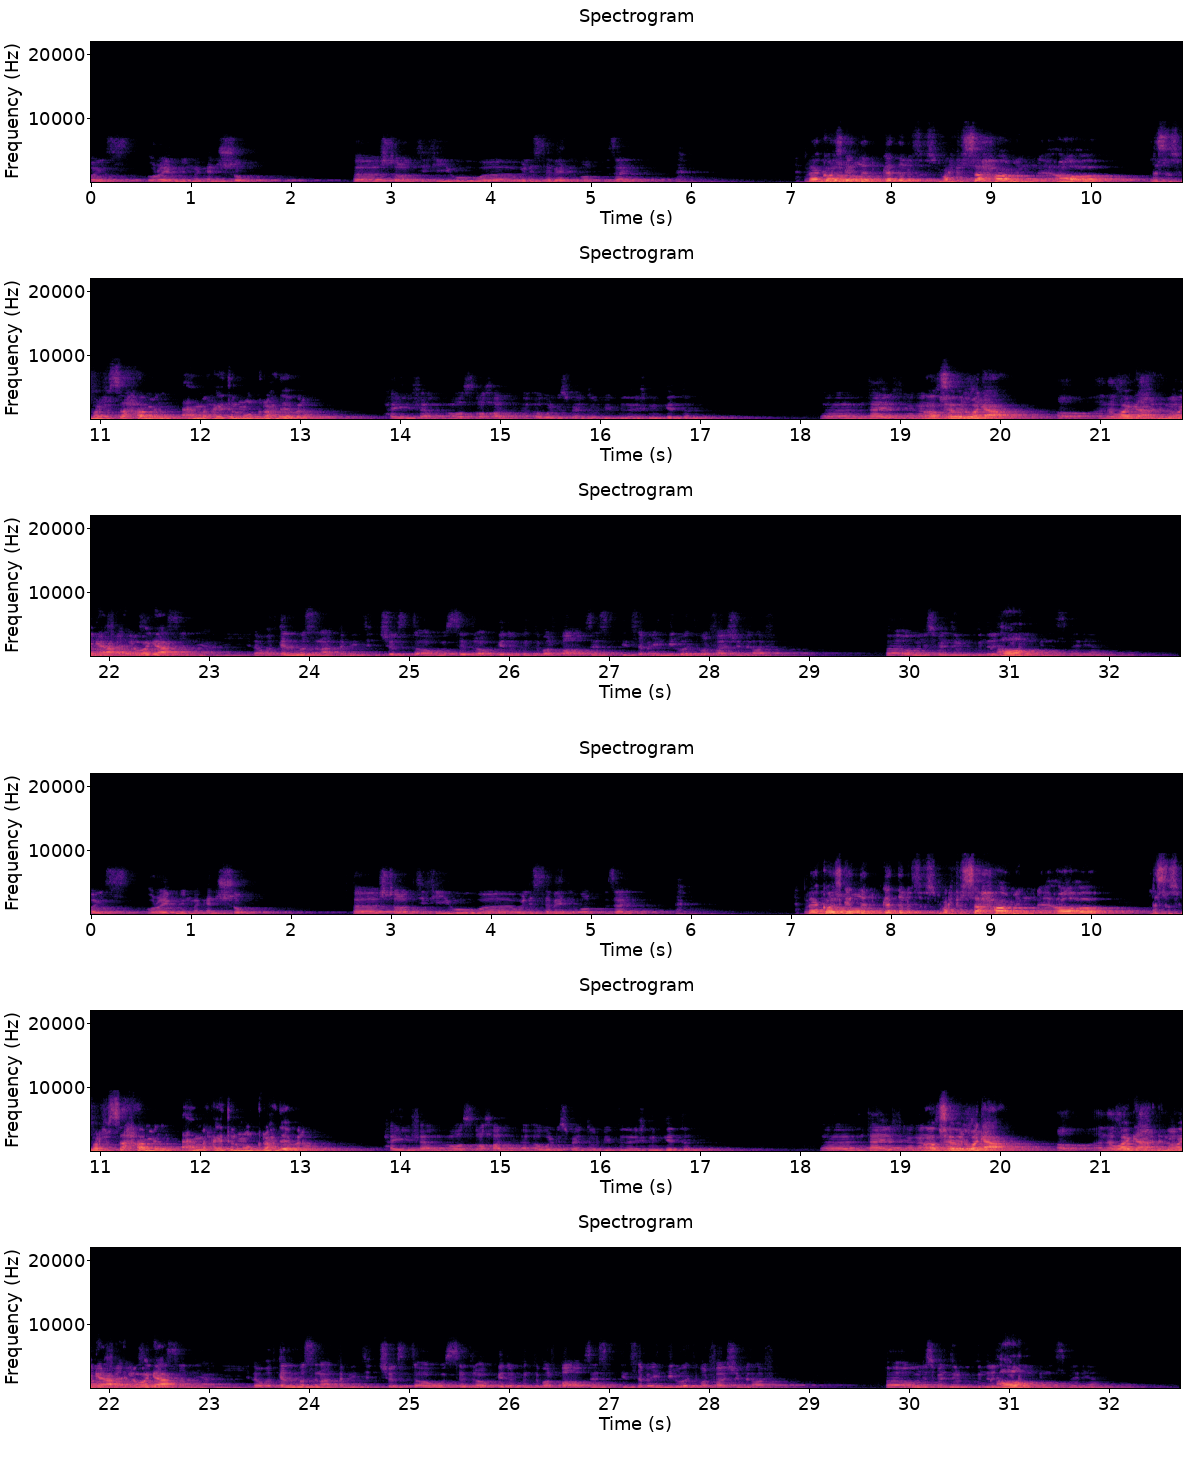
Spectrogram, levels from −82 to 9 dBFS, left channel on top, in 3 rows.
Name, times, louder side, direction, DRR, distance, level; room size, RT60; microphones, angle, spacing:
voice 1, 0.0-1.6 2.6-5.5 5.8-5.9 7.1-8.1 13.9-17.0 18.2-20.0 20.6-28.6 29.8-32.0, right 1 dB, 60° right, 1 dB, 1.2 m, -30 dB
voice 2, 7.2-10.1 10.6-13.1 19.2-20.0 21.1-22.6 30.9-31.2, right 2 dB, 75° right, 4 dB, 0.9 m, -21 dB
13.0 x 8.3 x 2.2 m, 1.4 s
head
